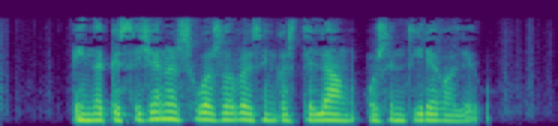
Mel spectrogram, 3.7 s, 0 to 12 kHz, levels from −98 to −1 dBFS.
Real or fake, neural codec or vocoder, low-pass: real; none; 7.2 kHz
